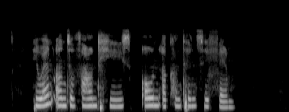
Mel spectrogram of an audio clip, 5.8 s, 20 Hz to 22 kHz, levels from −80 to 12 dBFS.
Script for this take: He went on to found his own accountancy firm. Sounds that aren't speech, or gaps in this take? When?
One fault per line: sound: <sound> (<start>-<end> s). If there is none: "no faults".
no faults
